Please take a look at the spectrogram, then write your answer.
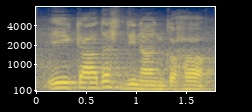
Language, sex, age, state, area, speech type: Sanskrit, male, 18-30, Bihar, rural, spontaneous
